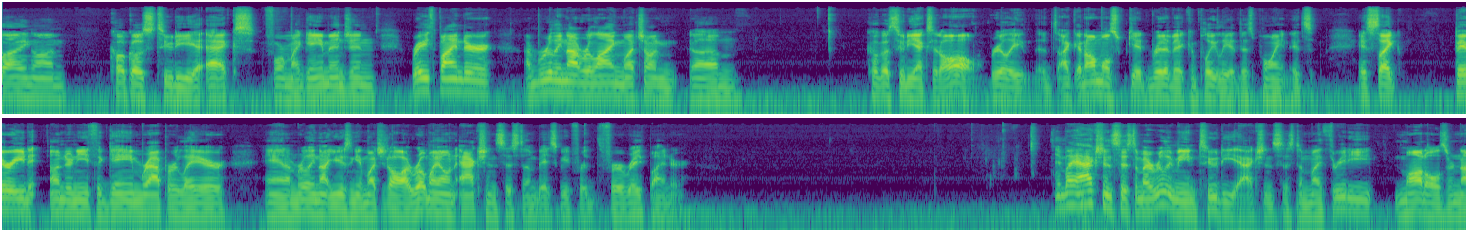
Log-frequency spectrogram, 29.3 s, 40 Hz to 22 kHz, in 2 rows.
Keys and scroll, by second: 27.1-28.9 typing.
